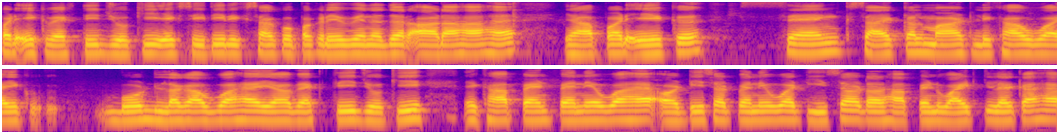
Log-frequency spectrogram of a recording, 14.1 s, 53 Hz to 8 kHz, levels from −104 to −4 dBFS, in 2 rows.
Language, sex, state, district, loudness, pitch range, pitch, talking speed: Hindi, male, Bihar, Jahanabad, -16 LUFS, 135-140 Hz, 135 Hz, 215 wpm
